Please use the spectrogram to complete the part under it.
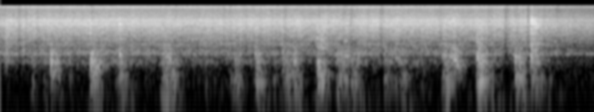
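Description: Onion, crushed garlic and ginger sauté in a hot pan, a continuous close sizzle broken by repeated stirring scrapes in an irregular rhythm.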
